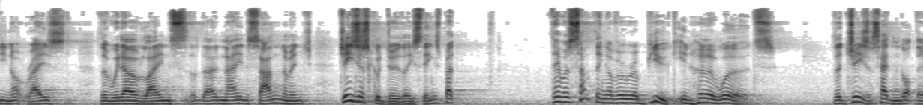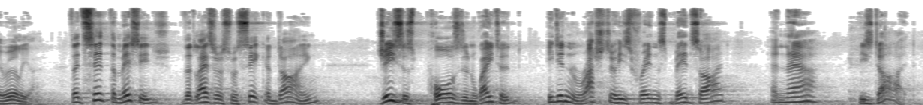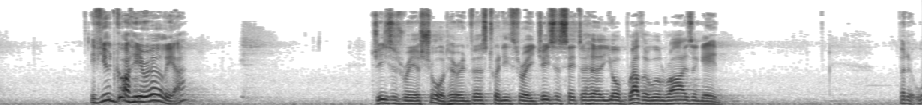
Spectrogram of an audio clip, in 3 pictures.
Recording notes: A talk given at Adam Road Presbyterian Church in Singapore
